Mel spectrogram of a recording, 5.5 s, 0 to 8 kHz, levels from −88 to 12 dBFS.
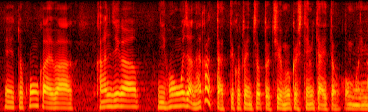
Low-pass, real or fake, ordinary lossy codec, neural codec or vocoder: none; real; none; none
